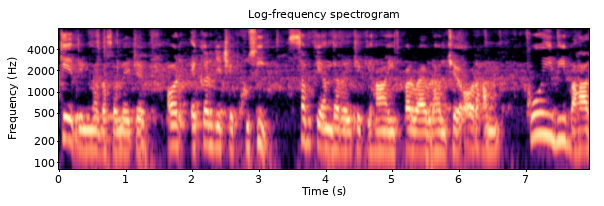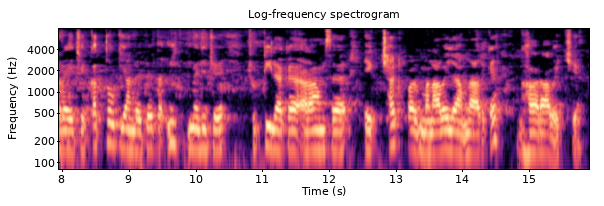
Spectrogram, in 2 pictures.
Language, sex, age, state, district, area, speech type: Maithili, male, 30-45, Bihar, Purnia, rural, spontaneous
